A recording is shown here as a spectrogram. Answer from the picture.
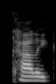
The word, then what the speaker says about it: Karlee: Same username, which is Carly Karma. So however you think Carly might be spelled, it's probably not. So that's K-A-R-L-E-E, and then Karma as you would spell it normally.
